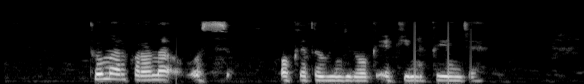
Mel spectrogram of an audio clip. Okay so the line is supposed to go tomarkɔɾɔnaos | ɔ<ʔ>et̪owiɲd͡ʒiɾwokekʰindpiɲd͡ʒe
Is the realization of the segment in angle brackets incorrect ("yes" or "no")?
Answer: yes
